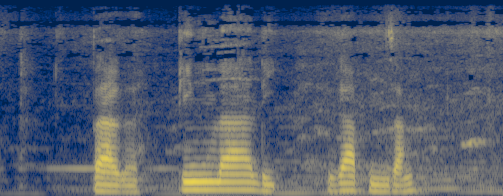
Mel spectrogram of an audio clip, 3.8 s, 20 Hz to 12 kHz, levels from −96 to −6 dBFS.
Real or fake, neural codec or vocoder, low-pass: real; none; 10.8 kHz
